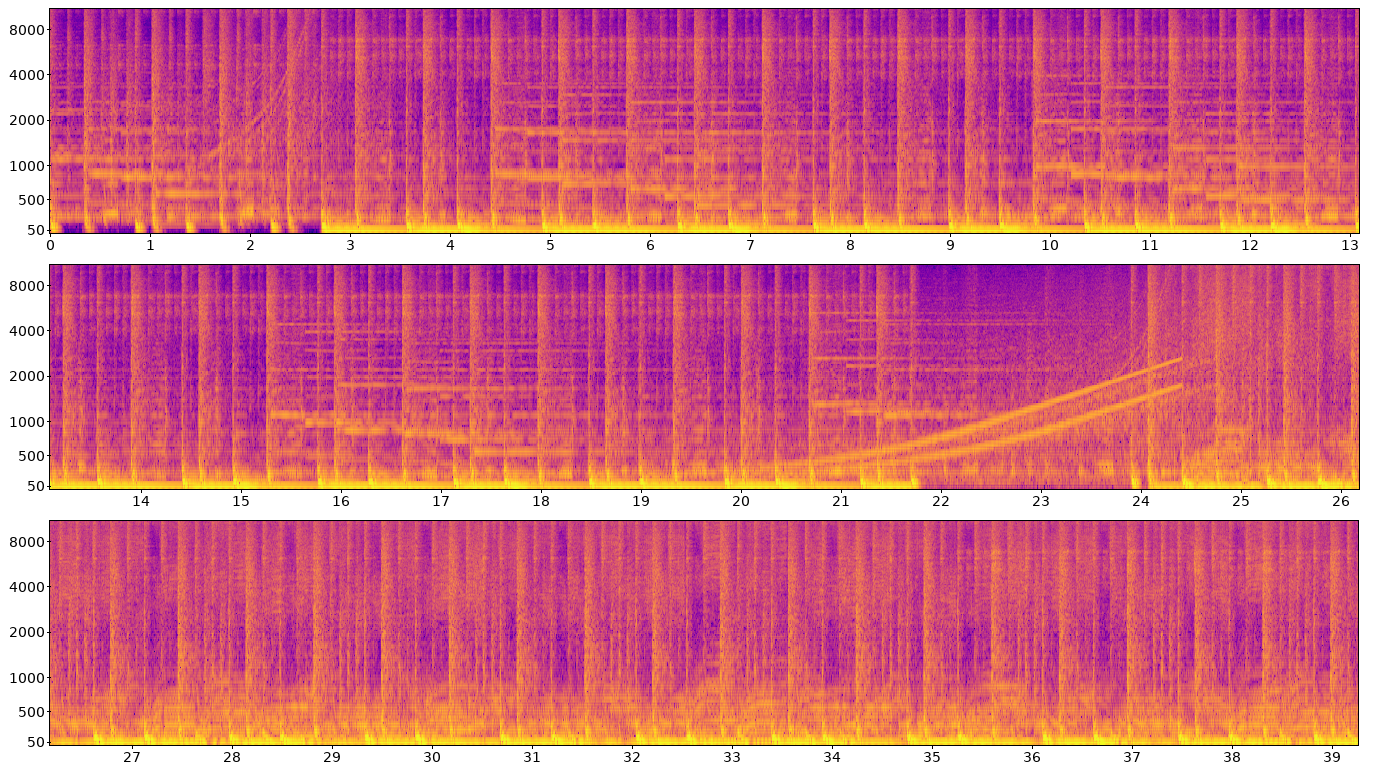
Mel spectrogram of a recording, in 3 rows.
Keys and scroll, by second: 20.2 space, 25.6 alt+t, 30.2 space, 34.8 shift+q.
